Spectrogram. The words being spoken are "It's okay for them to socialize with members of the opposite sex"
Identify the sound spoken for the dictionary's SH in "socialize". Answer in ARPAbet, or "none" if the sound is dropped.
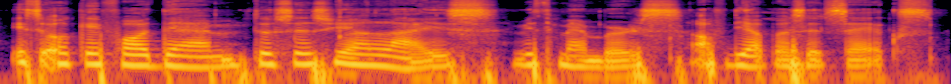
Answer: S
